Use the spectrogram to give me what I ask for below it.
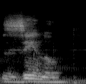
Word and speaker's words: Xeno: By the way, I pronounce it Xeno, but I know people say Zeno. It's mostly because here in my language the X sound is a different sound most of the times.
